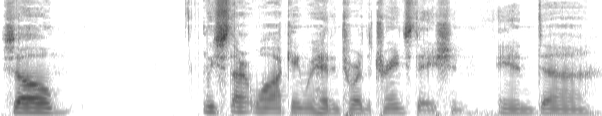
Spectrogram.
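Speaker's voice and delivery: usual speaking voice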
